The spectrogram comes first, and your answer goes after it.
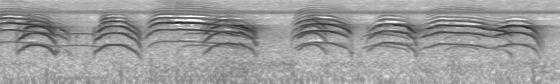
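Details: Newly born kittens crying for their mother because they are hungry, the mother gone to look for food: loud, clear, arched mews in quick succession, roughly two per second, shrill and ringing.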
